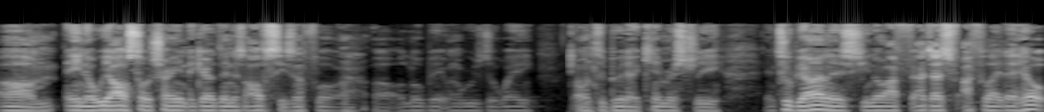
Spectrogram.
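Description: Over a quiet background, a man speaks at a very fast pace and fairly low pitch, with monotone, flat intonation and big swings in loudness. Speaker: pro football player. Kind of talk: interview. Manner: hesitant, many fillers.

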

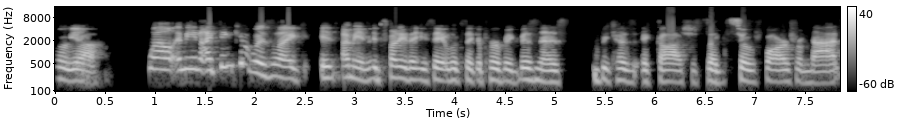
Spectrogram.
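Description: Heard here is an ordinary speaking voice with an American accent, ordinary pitch variation, and a fairly quick pace. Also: woman, medium pitch for a woman. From US South Florida. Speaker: entrepreneur, hair salon founder. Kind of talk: interview.

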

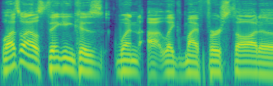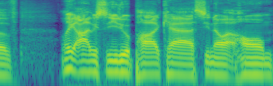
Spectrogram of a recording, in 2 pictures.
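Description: A man talks fairly quickly in a normal speaking voice, with ordinary pitch variation, on a very clean recording with a silent background. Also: fairly low pitch for a man. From upstate New York (Albany). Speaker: stand-up comedian. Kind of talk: casual chat.

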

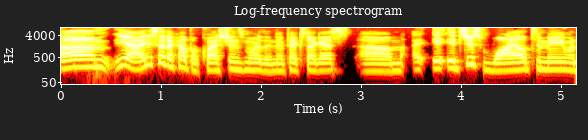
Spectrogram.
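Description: Over a quiet background, a man with a fairly high pitch uses an ordinary speaking voice at a moderate pace with ordinary pitch variation. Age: 20s. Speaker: podcaster guest. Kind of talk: casual chat.

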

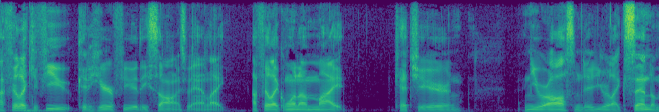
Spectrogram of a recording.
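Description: A man's very deep, low voice at a very fast pace, with ordinary pitch variation, on a very clean recording with a silent background. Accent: American. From Kentucky (Pikeville). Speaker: songwriter. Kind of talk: casual chat.

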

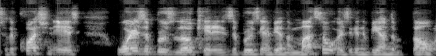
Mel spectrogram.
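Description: A bright, sharp tone with ordinary pitch variation. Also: man. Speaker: former athletic trainer. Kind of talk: expert explanation, casual chat.

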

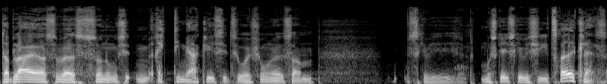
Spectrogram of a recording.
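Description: A man speaks at a fairly quick pace in a fairly low voice, his pitch varying an ordinary amount. Long pauses come often, and his loudness swings widely. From South Greenland, Nanortalik. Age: 20s. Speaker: rapper and video producer. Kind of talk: interview. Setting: cultural center in Nuuk.

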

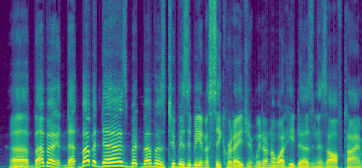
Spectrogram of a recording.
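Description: A man with an American accent at a fairly quick pace, with hardly any pauses and very wide pitch swings, on a very clean recording with a silent background. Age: 40s. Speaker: board game podcaster. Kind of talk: casual interview.

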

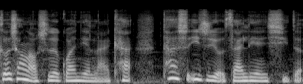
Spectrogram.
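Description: A woman speaks with a dark, mellow tone that is somewhat breathy. Her medium-pitched voice has lively intonation. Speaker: vocal coach. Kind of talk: casual chat. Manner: animated.

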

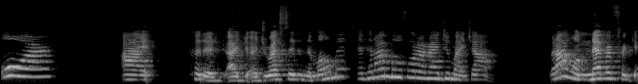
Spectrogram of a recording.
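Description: Speaking at a very fast pace, a woman moves through very wide pitch swings. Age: 30s. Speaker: political advisor. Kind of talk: casual interview.

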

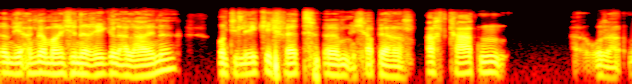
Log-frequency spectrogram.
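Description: A man with a fairly low pitch talks at a moderate pace and with fairly even intonation, in a dry, close sound with no echo and a quiet background. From Münsterland, North Rhine-Westphalia. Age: 40s. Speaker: card game maker. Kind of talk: casual interview. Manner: halting.

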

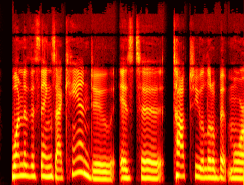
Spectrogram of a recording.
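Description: With an American accent and an ordinary speaking voice, a woman talks at a fairly low pitch and a fairly quick pace. The recording is very clean with a silent background and a dry, close sound with no echo. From western Pennsylvania, near Pittsburgh. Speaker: human resources and recruitment professional. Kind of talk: podcast interview.

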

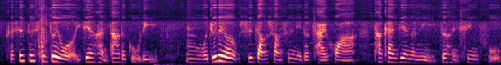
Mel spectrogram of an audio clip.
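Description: Using lively intonation, a woman with a medium pitch talks at a moderate pace. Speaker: children's author. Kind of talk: interview.

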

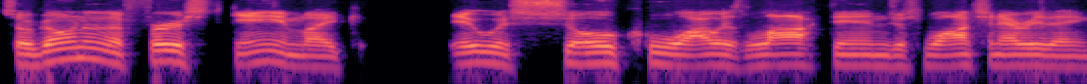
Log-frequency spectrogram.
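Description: In an ordinary speaking voice, a man talks at a moderate pace with a medium pitch and ordinary pitch variation. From New Jersey. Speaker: baseball video intern, former college pitcher. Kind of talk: casual interview chat.

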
